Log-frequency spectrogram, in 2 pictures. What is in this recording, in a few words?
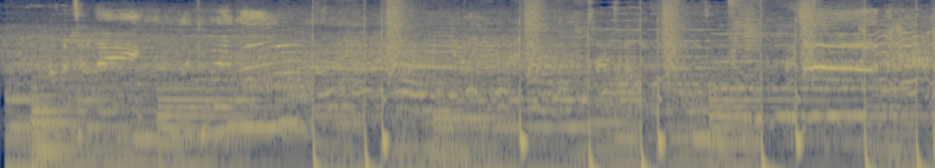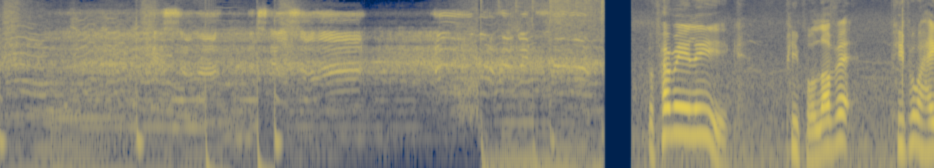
Podcast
